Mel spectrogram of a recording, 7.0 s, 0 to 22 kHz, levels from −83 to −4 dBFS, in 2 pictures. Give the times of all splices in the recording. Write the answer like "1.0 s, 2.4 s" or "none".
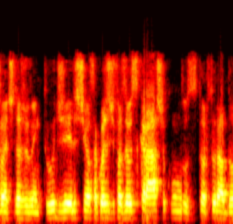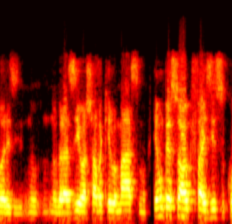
2.7 s, 5.8 s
